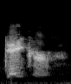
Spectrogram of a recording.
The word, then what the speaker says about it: Dacre: But it's actually Dacre, like Dacre. An acre of land with a D slammed in front, which it came around in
